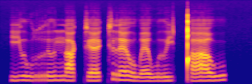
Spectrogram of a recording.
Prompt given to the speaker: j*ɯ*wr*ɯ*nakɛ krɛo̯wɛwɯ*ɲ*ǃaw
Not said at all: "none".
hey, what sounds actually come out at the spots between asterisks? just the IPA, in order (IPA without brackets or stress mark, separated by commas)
ɯ, ɯ, j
